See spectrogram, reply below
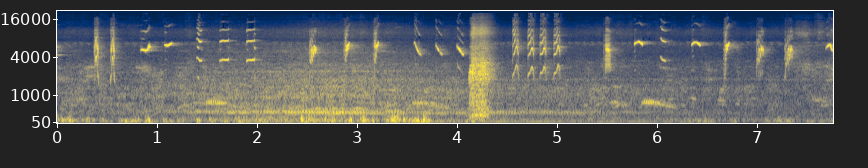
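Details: Actively singing chestnut munia: scattered very high, sharp, thin notes in short bursts, interrupted midway by a brief loud rustling crash, then a quick clustered run of high ticks and squeaky whistles.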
